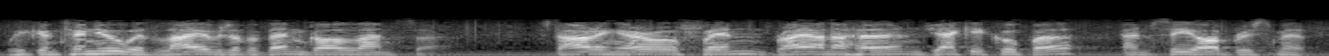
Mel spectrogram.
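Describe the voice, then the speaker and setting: A man's voice: fairly high pitch, fairly even intonation, moderate pace. A man hosting an old-time radio drama, narrating formally from a script. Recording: dull old radio recording. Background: music.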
